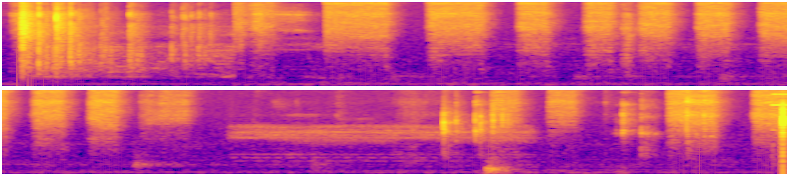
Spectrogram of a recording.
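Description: Aerosol spray paint can spraying in short hissing bursts, about two a second, with a pause about two-thirds of the way through before a few more bursts near the end.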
